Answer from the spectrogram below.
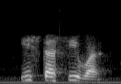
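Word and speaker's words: Iztaccíhuatl: Yeah, so it's Ista Chihuahua. Is that how do you pronounce it? – Ista Siwa. – Ista Siwa? Okay, just the way it's spelled, it just kind of throws me off.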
